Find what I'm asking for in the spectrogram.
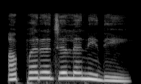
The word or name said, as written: ಅಪರಜಲನಿಧಿ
